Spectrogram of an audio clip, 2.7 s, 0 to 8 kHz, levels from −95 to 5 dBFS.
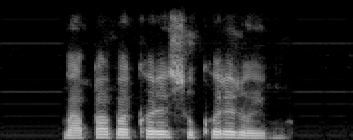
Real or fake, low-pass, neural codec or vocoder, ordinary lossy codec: fake; 7.2 kHz; vocoder, 22.05 kHz, 80 mel bands, HiFi-GAN; Opus, 64 kbps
